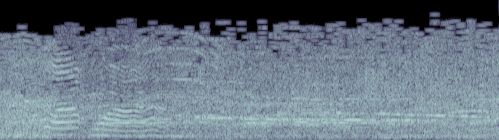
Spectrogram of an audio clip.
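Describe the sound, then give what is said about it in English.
An audience at a Hall of Fame induction speech applauds steadily, the clapping dense and continuous throughout, with scattered whoops and cheering voices rising above it near the start. “Really, listen to the while applause.”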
